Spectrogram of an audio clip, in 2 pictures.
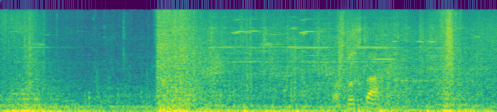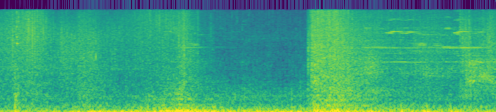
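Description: Fire spells burst with a fiery roar.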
